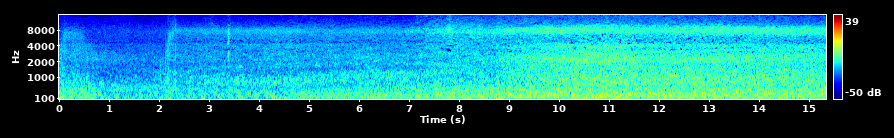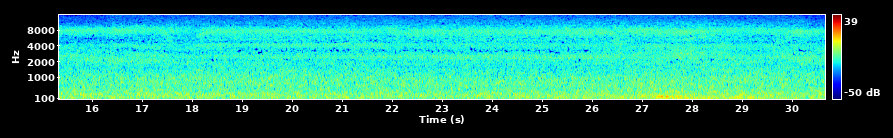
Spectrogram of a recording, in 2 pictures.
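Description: Rushing white water of a swollen, muddy mountain river pouring through rapids and over a weir: a steady hiss that grows louder over the first several seconds, then holds. A low hum joins near the end.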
